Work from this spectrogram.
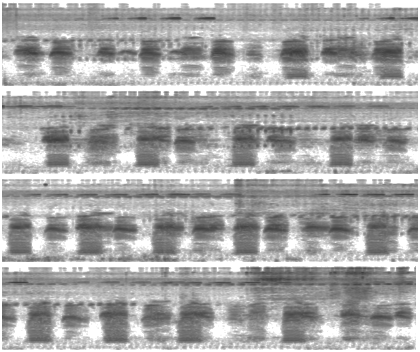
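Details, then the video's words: Frogs croak after rain in a crop field, a dense chorus of short, harsh, rapidly repeated notes, with faint insect hum above. "Sound of frog after rain in the field."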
